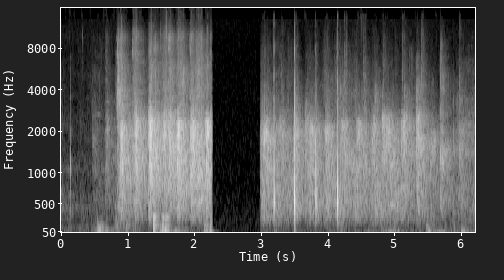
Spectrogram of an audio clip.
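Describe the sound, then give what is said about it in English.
An audience claps in a dense, steady patter that swells quickly, cuts out briefly, then resumes a little softer with a few sharper individual claps standing out. No one speaks. “I appreciate y'all clapping because I was fixing to ask you to if you didn't.”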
